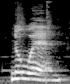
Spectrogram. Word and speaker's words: Nguyen: Oh, why do you have an intro for a fucking pronunciation? Nguyen.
